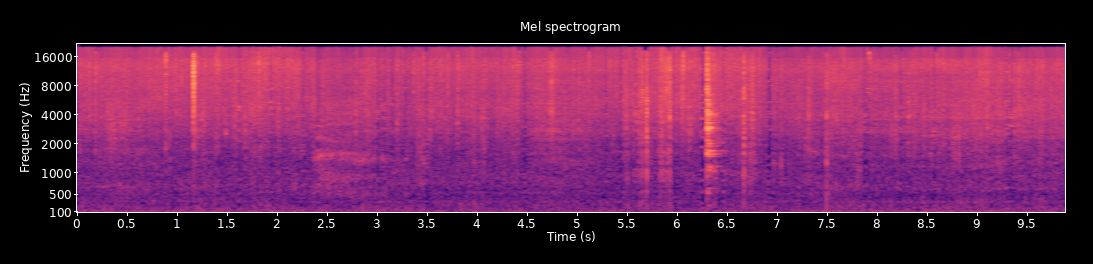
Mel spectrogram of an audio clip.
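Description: Beef steak with butter sizzling on a charcoal grill at home, a close, steady hiss and crackle with occasional sharper pops and flare-up spits, running continuously without talk.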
